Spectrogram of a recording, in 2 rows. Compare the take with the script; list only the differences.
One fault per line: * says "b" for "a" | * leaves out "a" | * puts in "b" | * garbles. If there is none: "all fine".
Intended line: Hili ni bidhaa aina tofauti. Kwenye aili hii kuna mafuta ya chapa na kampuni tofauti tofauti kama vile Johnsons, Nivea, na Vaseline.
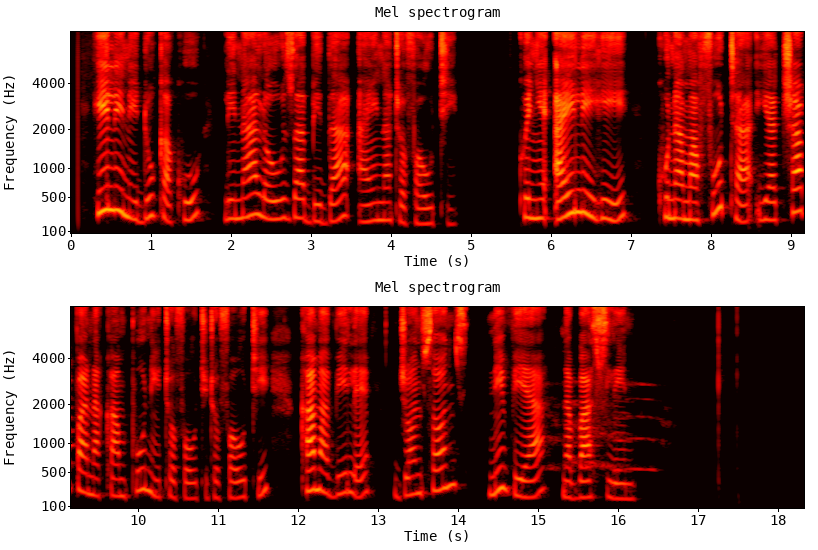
* puts in "duka kuu linalouza"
